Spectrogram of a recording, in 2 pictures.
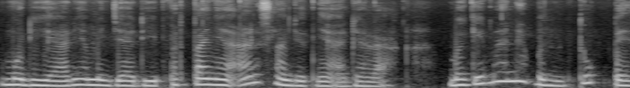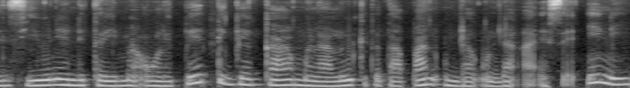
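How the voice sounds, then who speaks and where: The voice, somewhat breathy with ordinary pitch variation, moves at a fairly quick pace with hardly any pauses. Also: woman, medium pitch for a woman. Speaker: YouTuber sharing news for teacher candidates. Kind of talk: reading aloud an article with commentary. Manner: casual with frequent fillers.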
